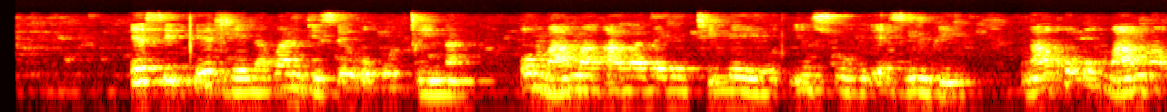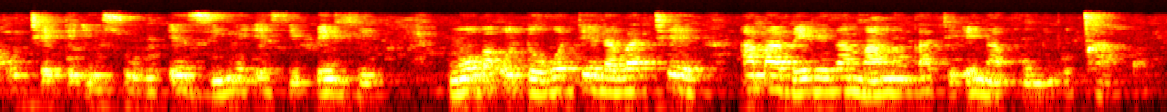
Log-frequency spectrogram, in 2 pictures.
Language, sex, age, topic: North Ndebele, female, 25-35, health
